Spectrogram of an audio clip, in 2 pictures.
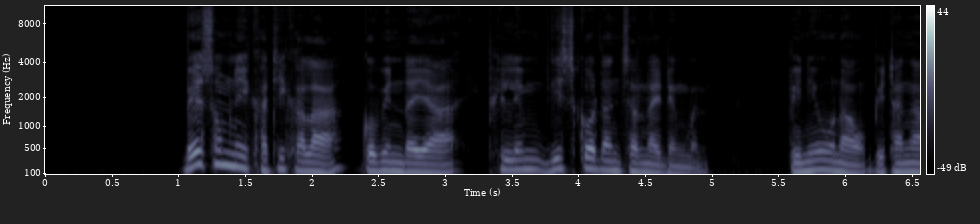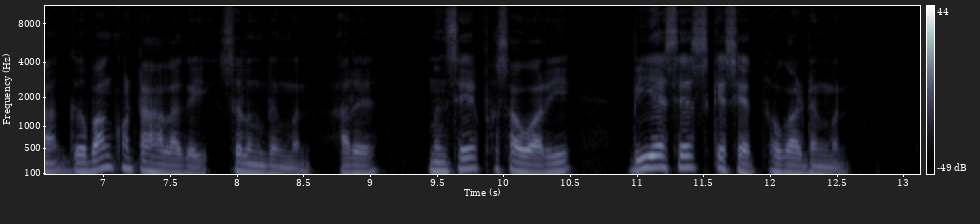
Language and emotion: Bodo, neutral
